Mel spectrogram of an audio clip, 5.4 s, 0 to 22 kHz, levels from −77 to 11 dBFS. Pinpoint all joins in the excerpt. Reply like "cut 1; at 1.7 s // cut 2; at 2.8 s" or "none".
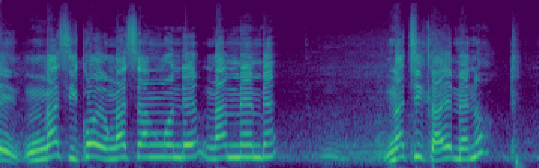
none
